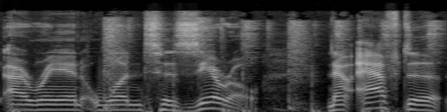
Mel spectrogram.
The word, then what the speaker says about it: Iran: the Iranian people but you're pronouncing our country's name wrong a country is named Iran not Iran and once and for all let's get this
